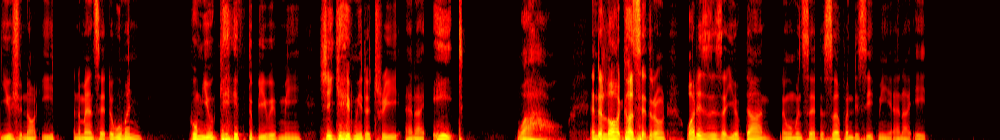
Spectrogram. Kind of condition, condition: setting, large echoing room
